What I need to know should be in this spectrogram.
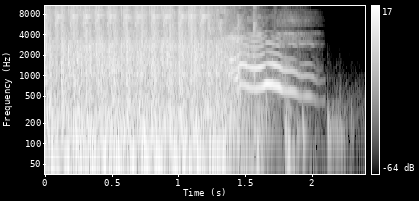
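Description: Rapid gunfire rattles loudly in a video game.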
